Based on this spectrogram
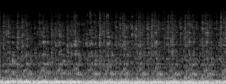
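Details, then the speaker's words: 1975 Chevy Nova first running in 35 years, after fuel line and oil change work: warm after about five minutes, a steady, even low rumble at about 1000 rpm with 30 psi oil pressure, idle settled lower than when cold; normal warm idle. "so now as you can hear she's idling mint listen to that bad boy so that's awesome that is much better she's idling exactly where she wants to be she was up a little bit higher before but now she's knocked down because it's warmed up"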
